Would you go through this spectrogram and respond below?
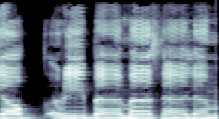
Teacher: Dia kena telan d tu. Tahan, jangan lepaskan.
